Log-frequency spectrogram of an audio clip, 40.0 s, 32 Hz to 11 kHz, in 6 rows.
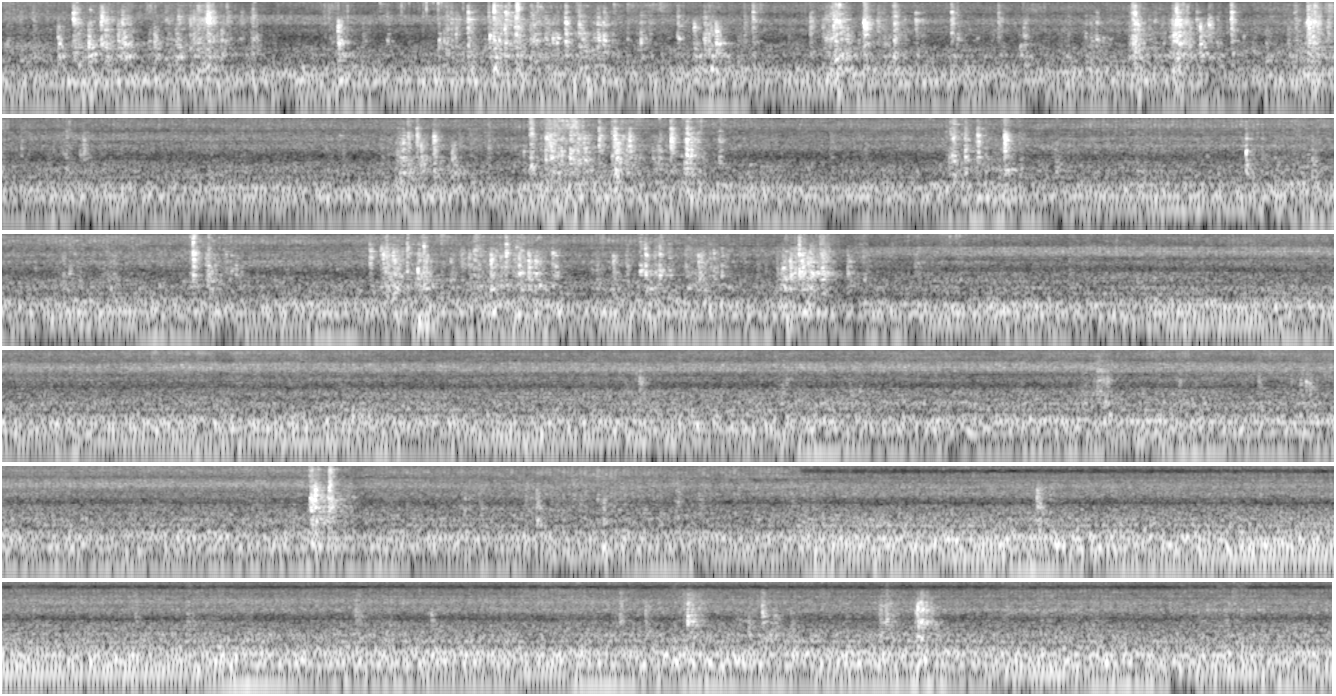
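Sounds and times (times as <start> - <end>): sharp knocks and clatter: 0.0 - 7.3, 8.4 - 10.5, 11.3 - 18.2, 28.0 - 30.4
diesel engine running: 0.0 - 39.9.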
